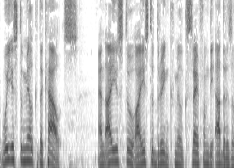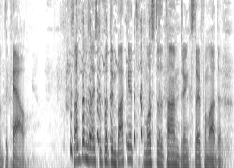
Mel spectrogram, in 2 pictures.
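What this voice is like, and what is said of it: Put-on Russian accent. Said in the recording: “with a Russian accent for some reason ... for the rest of the episode, we have to speak with Russian accents”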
